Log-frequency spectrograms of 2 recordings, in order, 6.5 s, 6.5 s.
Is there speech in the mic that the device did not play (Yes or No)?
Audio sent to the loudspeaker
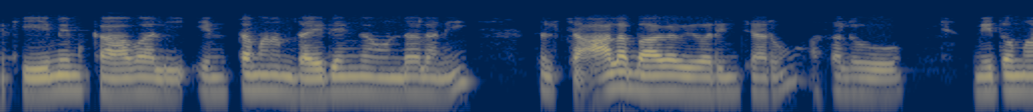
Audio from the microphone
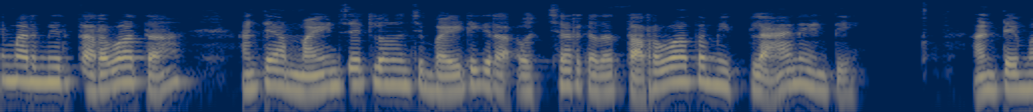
Yes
